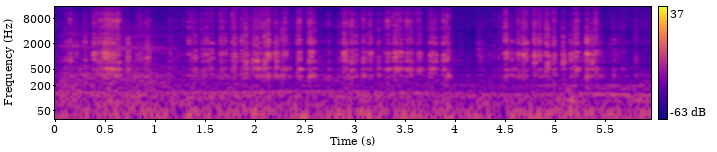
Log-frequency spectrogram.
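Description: Rapid typing on a mechanical computer keyboard with cream and gray keycards, dense clicky keystrokes in an uneven, continuous patter, close and crisp, recorded for ASMR with no voice present.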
